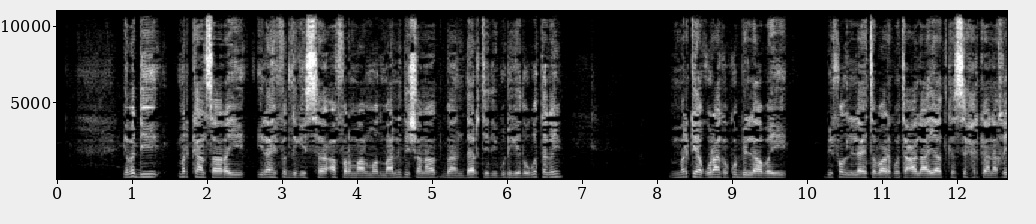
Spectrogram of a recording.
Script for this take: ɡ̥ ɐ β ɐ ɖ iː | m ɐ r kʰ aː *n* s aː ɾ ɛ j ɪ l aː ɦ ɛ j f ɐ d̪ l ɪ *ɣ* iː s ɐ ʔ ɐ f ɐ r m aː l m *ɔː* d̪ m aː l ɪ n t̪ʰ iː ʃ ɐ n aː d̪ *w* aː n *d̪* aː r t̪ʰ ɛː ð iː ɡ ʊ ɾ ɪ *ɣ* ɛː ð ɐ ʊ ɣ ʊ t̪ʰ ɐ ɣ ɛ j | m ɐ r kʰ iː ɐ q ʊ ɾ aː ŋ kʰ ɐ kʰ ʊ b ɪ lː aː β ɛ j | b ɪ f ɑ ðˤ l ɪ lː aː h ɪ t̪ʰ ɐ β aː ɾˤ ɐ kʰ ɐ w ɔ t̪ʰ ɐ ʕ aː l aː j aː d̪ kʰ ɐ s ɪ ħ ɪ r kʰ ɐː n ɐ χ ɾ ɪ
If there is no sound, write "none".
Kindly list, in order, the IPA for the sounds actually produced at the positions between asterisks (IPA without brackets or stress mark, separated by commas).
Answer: n, ɣ, ɔː, b, d̪, ɣ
